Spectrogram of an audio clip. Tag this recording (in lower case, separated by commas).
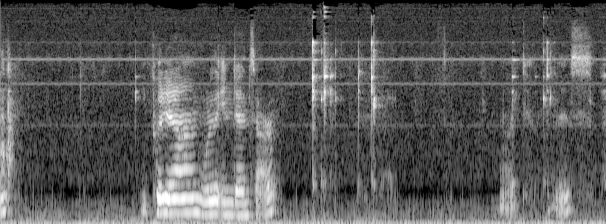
speech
